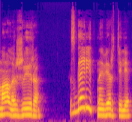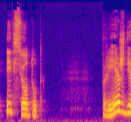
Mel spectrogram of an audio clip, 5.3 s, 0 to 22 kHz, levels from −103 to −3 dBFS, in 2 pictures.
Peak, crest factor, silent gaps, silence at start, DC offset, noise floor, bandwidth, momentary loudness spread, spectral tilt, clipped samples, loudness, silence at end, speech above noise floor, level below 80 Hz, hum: 0 dBFS; 16 dB; none; 0 s; under 0.1%; -66 dBFS; 18.5 kHz; 13 LU; -5 dB/octave; under 0.1%; -17 LUFS; 0 s; 51 dB; -64 dBFS; none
